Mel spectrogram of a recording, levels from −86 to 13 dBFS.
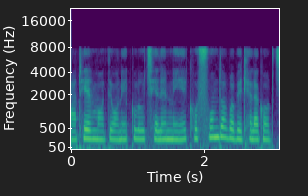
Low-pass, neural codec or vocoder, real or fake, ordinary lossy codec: none; codec, 16 kHz, 1 kbps, FunCodec, trained on LibriTTS, 50 frames a second; fake; none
